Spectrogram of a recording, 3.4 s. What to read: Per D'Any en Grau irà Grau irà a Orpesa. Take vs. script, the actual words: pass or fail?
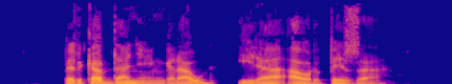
fail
